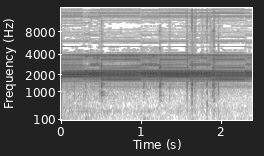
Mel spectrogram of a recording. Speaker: ROM is pretty noisy so it's funny that Chip's the worst eh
